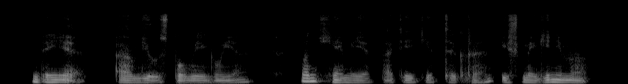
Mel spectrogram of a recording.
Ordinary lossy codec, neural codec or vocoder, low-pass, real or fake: Opus, 32 kbps; codec, 16 kHz in and 24 kHz out, 0.9 kbps, LongCat-Audio-Codec, four codebook decoder; 10.8 kHz; fake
